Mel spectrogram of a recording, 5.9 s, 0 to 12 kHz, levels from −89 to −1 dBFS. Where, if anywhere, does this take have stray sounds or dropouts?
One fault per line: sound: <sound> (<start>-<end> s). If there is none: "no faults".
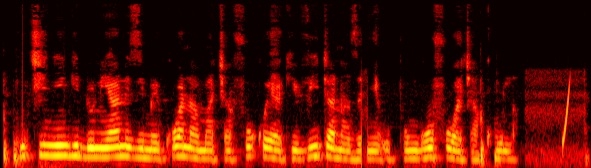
sound: dropout (3.6-3.7 s)
sound: chirp (5.6-5.7 s)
